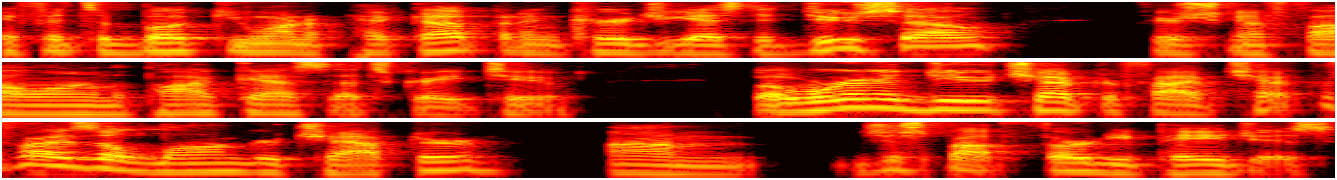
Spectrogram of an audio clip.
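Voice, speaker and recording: A man at medium pitch with vocal fry, very fast pace and lively intonation, on a very clean recording with a silent background. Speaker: podcast host; youth football coach. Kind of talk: religious teaching podcast monologue. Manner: casual, conversational.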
